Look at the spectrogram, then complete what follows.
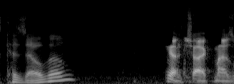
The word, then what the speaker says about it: Kosovo: think it's pronounced Kosovo. Kosovo? You think it's Kosovo?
